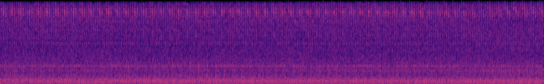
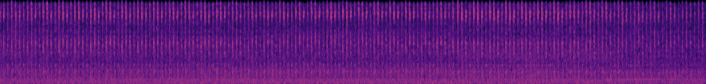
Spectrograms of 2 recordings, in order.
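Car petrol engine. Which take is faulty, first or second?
first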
